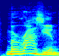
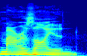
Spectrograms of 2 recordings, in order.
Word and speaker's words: Marazion: X like places like is it morazan but isn't it pronounced marazion and tintagel I love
